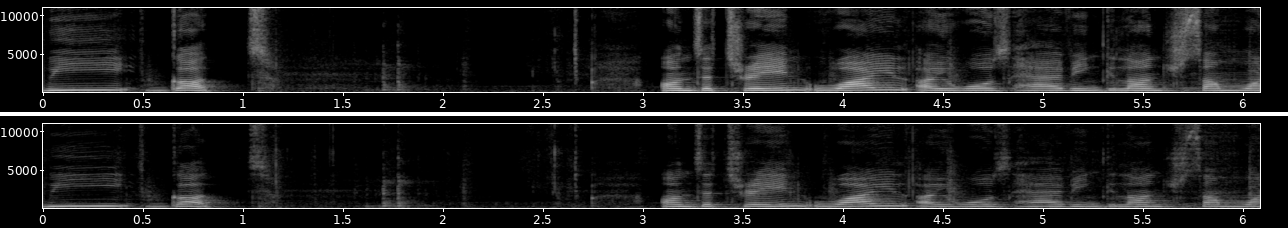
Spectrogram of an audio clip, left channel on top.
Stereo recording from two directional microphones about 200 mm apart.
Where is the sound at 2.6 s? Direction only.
45° left (ahead or behind).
